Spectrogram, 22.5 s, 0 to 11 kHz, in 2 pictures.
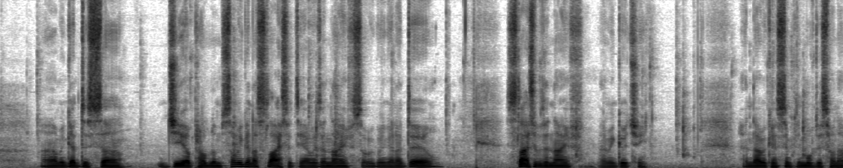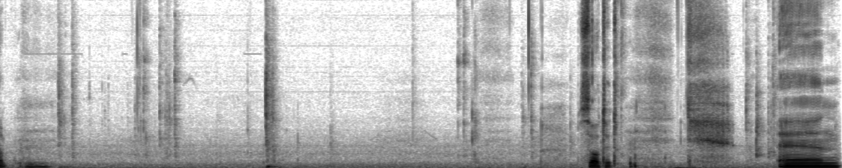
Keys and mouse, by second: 0.1 Tab, 1.8 ctrl+r, 2.7 `, 3.5 Tab, 4.0 shift+middle click, 4.4 click, 5.2 KP_5, 6.8 click, 6.8 `, 7.5 middle click, 8.4 Tab, 8.9 shift+middle click, 9.4 Tab, 10.0 alt+click, 10.5 shift+middle click, 11.8 g, 13.1 g, 18.0 Tab, 19.2 /, 20.4 KP_5, 21.1 shift+middle click.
